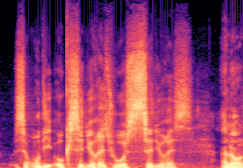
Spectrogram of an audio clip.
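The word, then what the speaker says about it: Auxey-Duresses: On dit Auxey-du-Rez ou Auxey-du-Rez. Alors les Bourguignons disent Auxey parce qu'ils n'arrivent pas à prononcer les X.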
